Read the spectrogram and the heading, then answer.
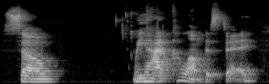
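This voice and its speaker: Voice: medium pitch, takes it slowly, sharp tone, reverberant. A late-teen game vlogger chatting casually over gameplay, rambling with many fillers and joking at their own expense. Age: late teens. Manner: rambling, filler-heavy, self-deprecating.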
